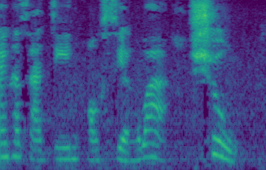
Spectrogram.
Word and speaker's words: 树: คะ ต้น ไม้ ภาษา จีน ของ เสียง ว่า ชู่ ชู่ เรา ออก เสียง สิ คะ ดี เยี่ยม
